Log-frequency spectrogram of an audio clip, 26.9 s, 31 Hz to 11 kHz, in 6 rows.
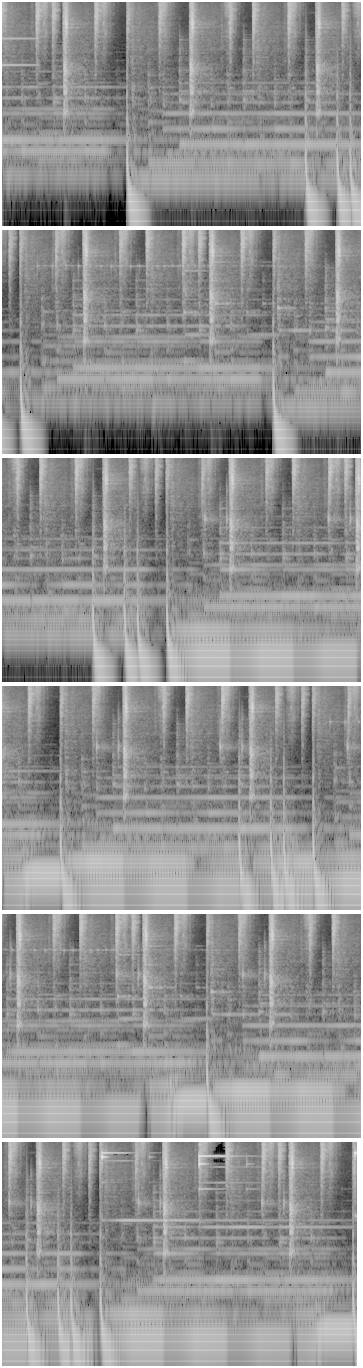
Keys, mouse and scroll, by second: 0.0-0.7 typing, 0.8 Return, 2.2 click, 2.7-3.4 typing, 4.9 click, 7.9 click, 8.8-10.0 typing, 12.4 click, 13.7-14.4 typing, 16.0 click, 17.1-19.6 typing, 19.0 click, 19.4 scroll up 1, 20.7-22.3 drag, 26.0-26.8 typing.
